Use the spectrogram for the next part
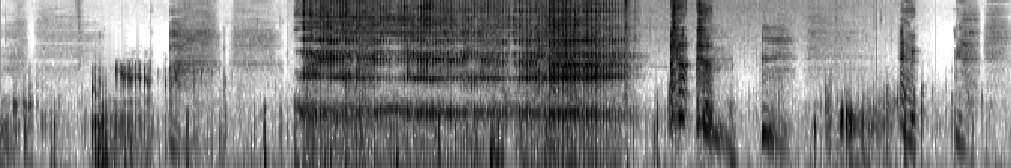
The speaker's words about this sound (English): I didn't even mean to burp that one out.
